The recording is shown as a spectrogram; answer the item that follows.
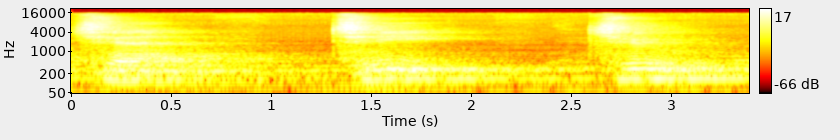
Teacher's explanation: huruf jim ini tidak boleh diucapkan dengan ham atau banyak udara yang keluar saat mengucapkannya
